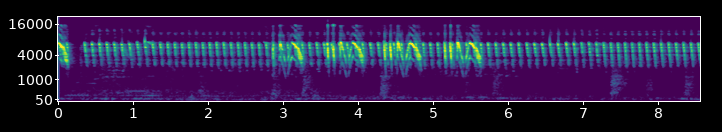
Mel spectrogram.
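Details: Ciblek gunung (Sunda bush warbler) performing a ngebrem variation, a continuous fast buzzy trill of high notes, interrupted by a run of loud, looping whistled phrases in the middle.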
